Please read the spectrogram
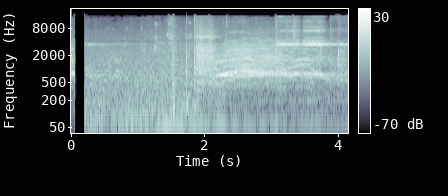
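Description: Several young voices shouting and cheering at a football penalty, with a single ball-kick thud about a second and a half in. A steady high tone comes in near the end.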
